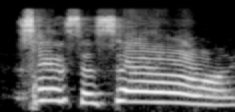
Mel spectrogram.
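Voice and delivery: high, loud triumphant announcement; excited reveal. Real, not acted. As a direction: proclaim the answer with delight. Revealing the right answer.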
